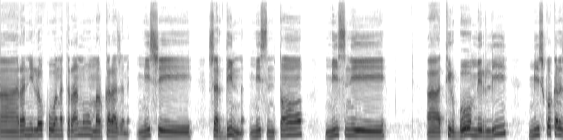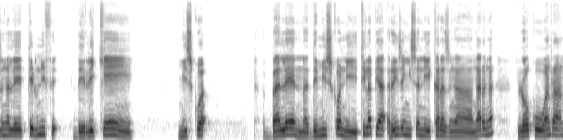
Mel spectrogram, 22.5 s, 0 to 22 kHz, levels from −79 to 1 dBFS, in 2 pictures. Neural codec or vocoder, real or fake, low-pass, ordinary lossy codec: vocoder, 44.1 kHz, 128 mel bands, Pupu-Vocoder; fake; none; none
